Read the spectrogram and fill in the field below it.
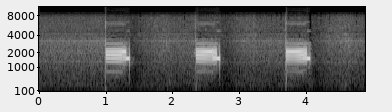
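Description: A weather radio sounds three loud, shrill alarm beeps, evenly spaced.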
